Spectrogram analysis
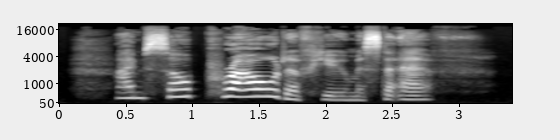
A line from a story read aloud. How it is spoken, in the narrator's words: said quietly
